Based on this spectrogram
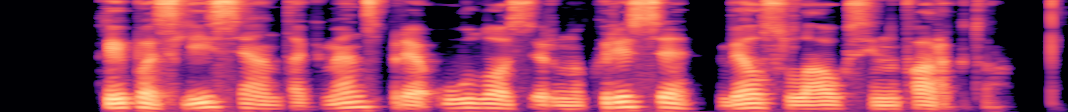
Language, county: Lithuanian, Utena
